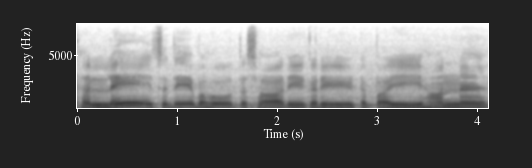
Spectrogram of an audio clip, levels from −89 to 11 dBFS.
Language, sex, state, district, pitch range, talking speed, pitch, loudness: Punjabi, female, Punjab, Kapurthala, 175-225 Hz, 115 wpm, 195 Hz, -14 LUFS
